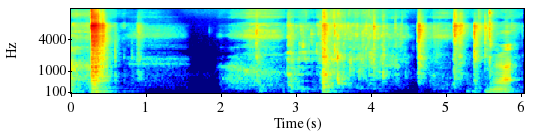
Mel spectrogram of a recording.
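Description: A sharp knock just after the start, then quiet, then a string of lighter clicks and knocks over a low rustle.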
